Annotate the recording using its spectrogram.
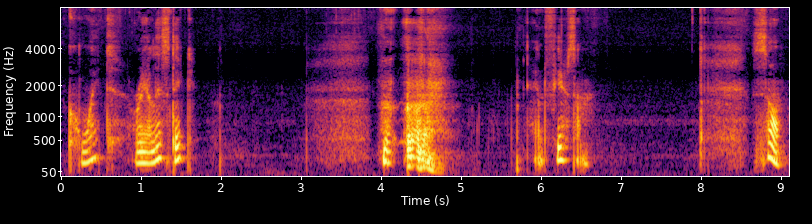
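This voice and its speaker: A woman from Germany, talking softly through a painting tutorial while she has a cold and keeps clearing her throat. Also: low voice. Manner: soft-spoken, often near a whisper. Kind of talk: step-by-step tutorial narration.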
